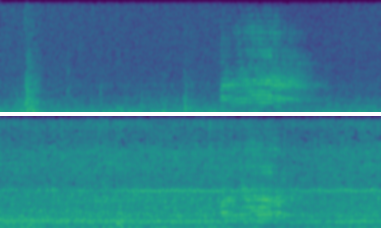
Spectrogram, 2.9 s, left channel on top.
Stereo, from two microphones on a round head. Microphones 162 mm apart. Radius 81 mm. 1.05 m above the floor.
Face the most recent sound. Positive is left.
turn(degrees=-20)  # may be behind; listen again after turning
